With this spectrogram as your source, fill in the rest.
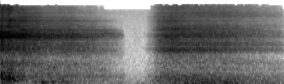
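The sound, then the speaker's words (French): Slow, deep breathing as a person concentrates on their breath: a long airy breath, a brief pause, then another long breath, steady and hissy with no talking. “Si je fais que respirer, que je me concentre sur ma respiration, j'ai plus de bruit.”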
